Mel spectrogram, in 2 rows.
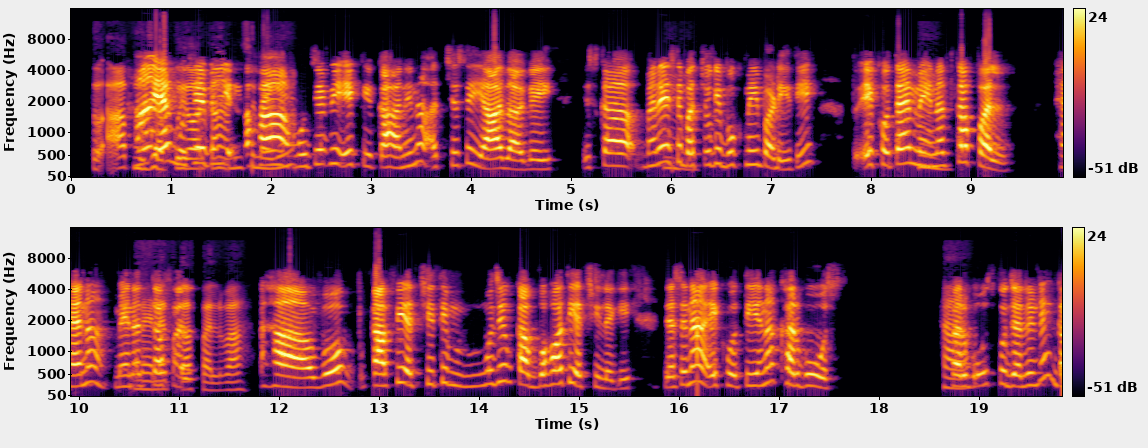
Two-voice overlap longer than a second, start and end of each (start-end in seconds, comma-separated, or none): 0.6-2.3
